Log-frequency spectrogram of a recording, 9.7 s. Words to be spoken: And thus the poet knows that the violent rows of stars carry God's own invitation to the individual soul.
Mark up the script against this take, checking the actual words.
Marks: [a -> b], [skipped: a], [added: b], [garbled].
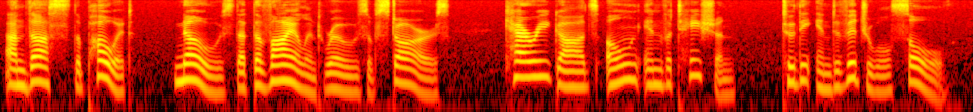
And thus the poet knows that the violent rows of stars carry God's own invitation to the individual soul.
